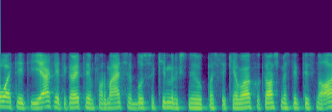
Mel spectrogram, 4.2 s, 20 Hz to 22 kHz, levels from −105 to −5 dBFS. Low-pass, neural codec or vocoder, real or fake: 3.6 kHz; codec, 44.1 kHz, 7.8 kbps, Pupu-Codec; fake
